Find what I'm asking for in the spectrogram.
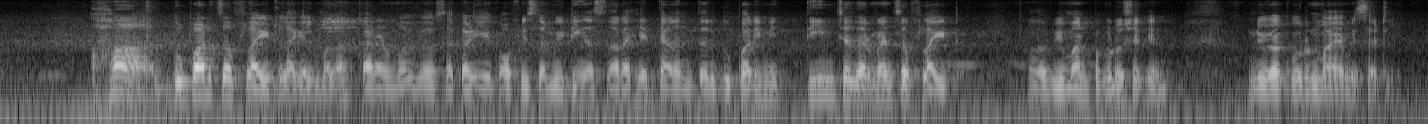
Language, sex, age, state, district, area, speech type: Marathi, male, 30-45, Maharashtra, Palghar, rural, spontaneous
